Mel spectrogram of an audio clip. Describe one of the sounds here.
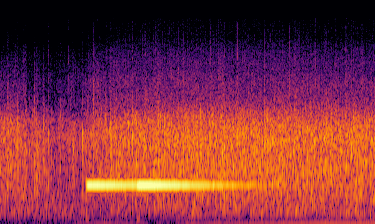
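An electronic chime rings out once and slowly fades.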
